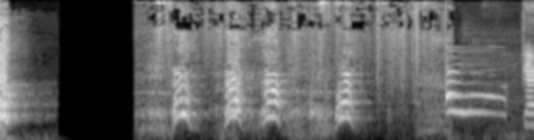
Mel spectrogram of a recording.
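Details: Dog barking in a short series of four or five sharp, yelping barks about half a second apart, followed by a steady electronic-sounding tone, with music in the background.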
